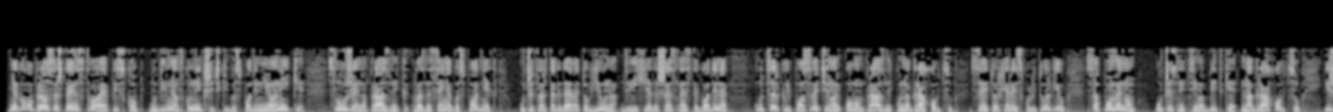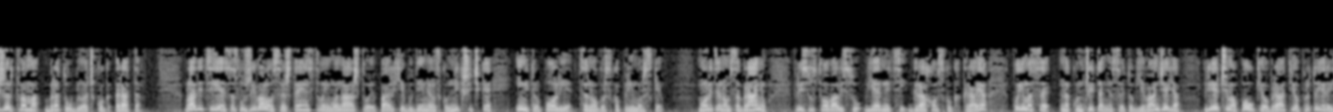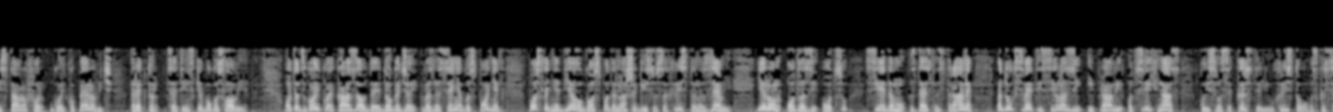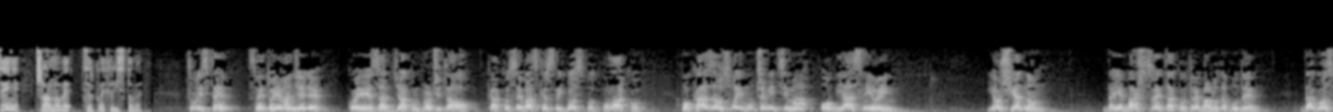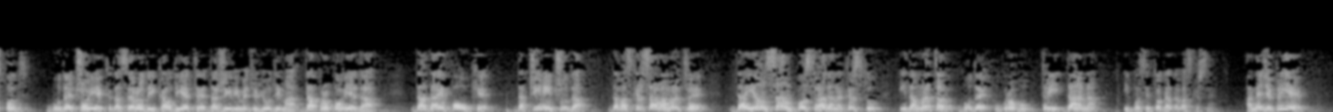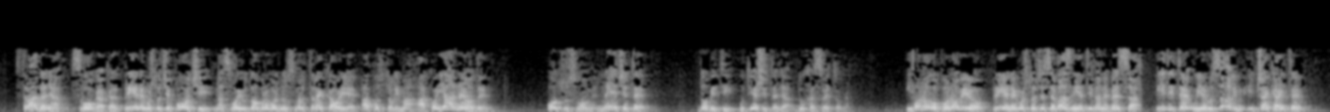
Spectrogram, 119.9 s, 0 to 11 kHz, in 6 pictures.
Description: Литургија и помен јунацима битке на Граховцу и жртвама братоубилачког рата
Његово Преосвештенство Епископ будимљанско-никшићки Г. Јоаникије служио је, на празник Вазнесења Господњег - Спасовдан, у четвртак 9. јуна 2016, у цркви посвећеној овом празнику на Граховцу, Свету Архијерејску Литургију са поменом учесницима битке на Граховцу и жртвама братоубилачког рата.
Владици је саслуживало свештенство и монаштво Епархије будимљанско-никшићке и Митрополије црногорско-приморске.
